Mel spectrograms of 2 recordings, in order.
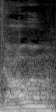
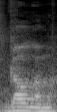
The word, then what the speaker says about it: golem: called somebody called it a gollum not like the excuse me golem i'm saying it wrong gollum is the thing from northern rings but he allegedly created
